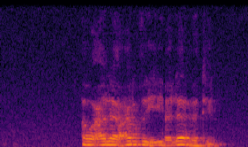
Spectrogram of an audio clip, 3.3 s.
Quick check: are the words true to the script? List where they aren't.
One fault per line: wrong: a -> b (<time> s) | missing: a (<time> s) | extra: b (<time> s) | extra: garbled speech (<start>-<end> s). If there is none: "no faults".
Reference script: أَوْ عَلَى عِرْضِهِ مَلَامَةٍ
no faults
